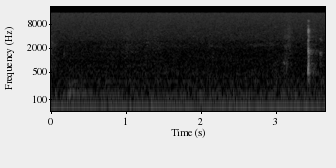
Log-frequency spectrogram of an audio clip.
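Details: A single short, sharp hiccup near the end, over a steady low room hum, from a young child at a mealtime of Rice Krispies and green beans, being coaxed to eat with a fork.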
